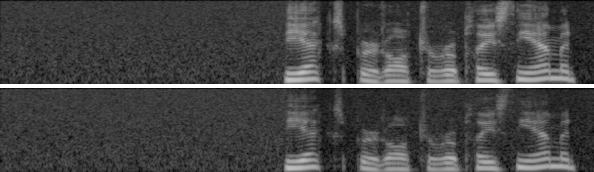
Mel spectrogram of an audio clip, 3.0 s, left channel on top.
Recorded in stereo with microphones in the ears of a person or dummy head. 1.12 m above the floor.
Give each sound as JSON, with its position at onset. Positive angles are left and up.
{"t": 1.4, "sound": "a man speaking", "side_deg": 40}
